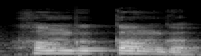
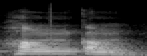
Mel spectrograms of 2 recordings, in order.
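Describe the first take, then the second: First: A hard g is heard after the ng. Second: The ng ends with no hard g. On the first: The speaker calls it wrong. "tendemos a pronunciar la G" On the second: The speaker calls it right. "no hay que pronunciar esa G"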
